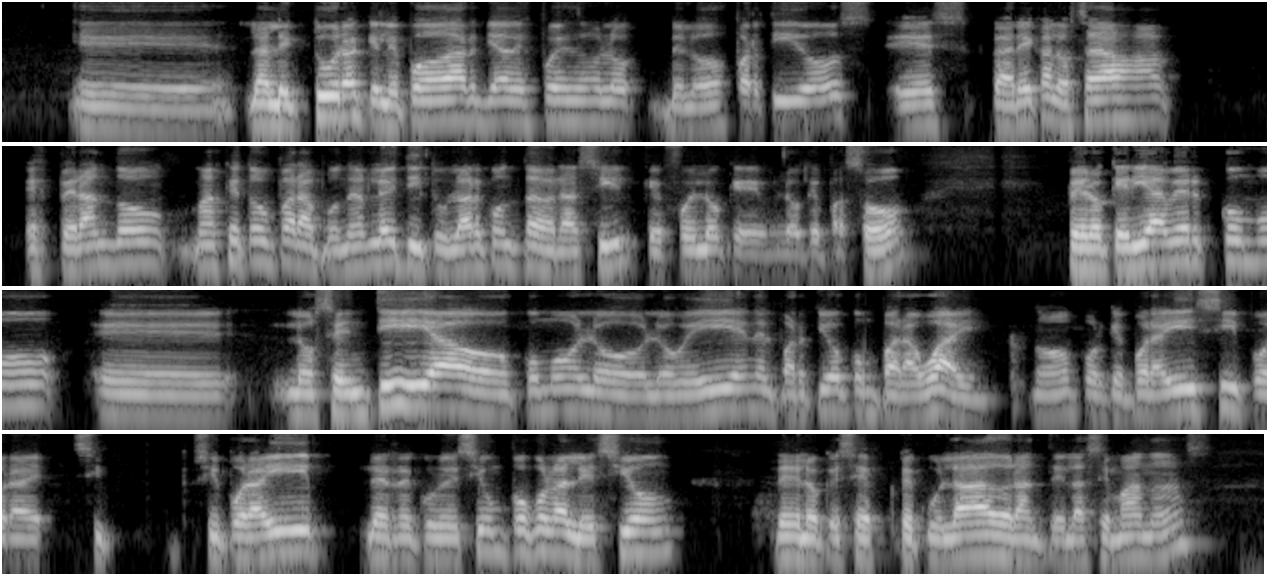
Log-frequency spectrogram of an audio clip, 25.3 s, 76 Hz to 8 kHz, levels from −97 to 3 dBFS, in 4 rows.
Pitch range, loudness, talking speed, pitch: 130-160 Hz, -26 LUFS, 175 wpm, 145 Hz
